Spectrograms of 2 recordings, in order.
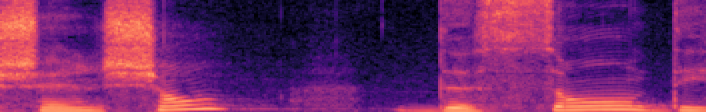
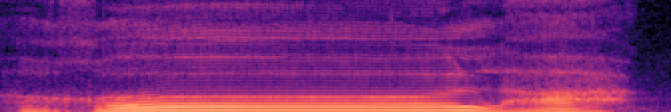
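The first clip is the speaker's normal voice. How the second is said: one word stretched over a slow exhale; long, drawn-out relax. Shown as a demonstration. Teacher guiding the out-breath, a long drawn-out meditative "Relax". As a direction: draw "Relax" right out, sustained and even.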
